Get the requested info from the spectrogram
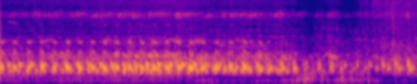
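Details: Toads croaking in a dense chorus: rapid, pulsed, nasal notes in a steady mid-pitched rattle, overlapping voices, fading slightly toward the end.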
